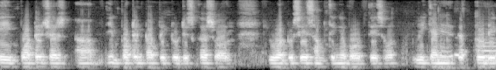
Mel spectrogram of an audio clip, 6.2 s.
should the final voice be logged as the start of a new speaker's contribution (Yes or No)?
Yes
